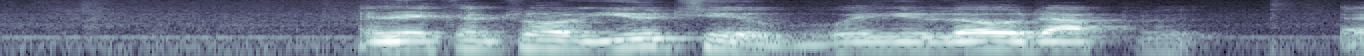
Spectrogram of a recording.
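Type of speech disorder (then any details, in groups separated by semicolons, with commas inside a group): Slurred speech; drug-induced slurred speech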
